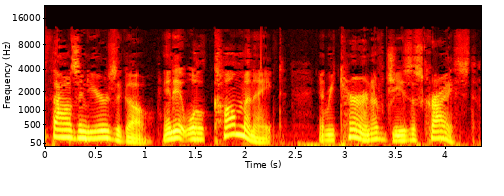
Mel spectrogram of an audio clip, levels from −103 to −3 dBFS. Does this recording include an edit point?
yes; 2 cuts; at 1.1 s, 2.8 s

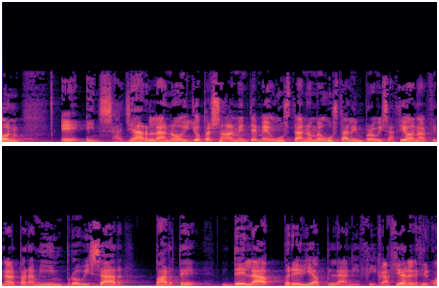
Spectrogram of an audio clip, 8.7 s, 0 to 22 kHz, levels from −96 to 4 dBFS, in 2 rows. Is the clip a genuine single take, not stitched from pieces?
yes; 0 cuts

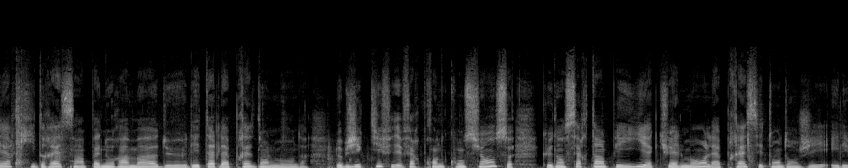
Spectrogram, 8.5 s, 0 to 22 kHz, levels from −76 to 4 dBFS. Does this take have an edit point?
yes; 1 cut; at 4.0 s

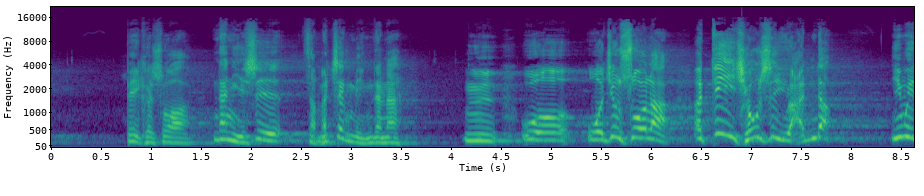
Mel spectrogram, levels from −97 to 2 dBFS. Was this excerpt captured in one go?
no; 1 cut; at 3.7 s

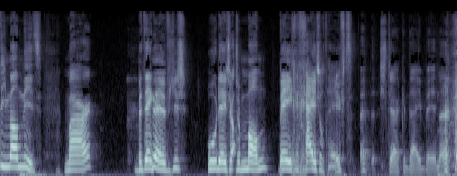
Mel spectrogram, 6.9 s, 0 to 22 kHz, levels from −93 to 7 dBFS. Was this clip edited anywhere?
yes; 4 cuts; at 2.3 s, 3.5 s, 4.2 s, 5.7 s

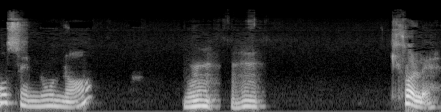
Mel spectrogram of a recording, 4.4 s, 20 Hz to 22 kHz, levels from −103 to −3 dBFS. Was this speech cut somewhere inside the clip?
no; 0 cuts

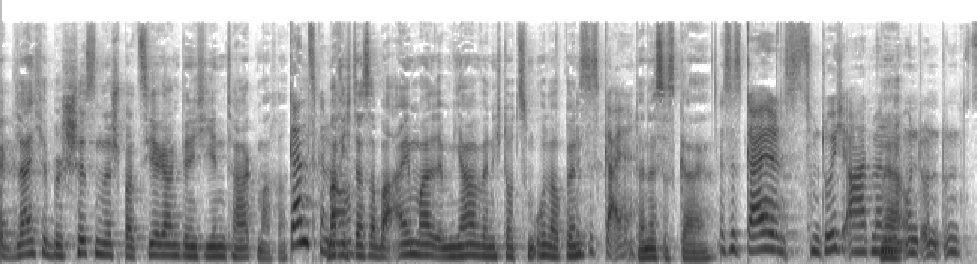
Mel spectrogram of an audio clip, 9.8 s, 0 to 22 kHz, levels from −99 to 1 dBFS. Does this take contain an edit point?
no; 0 cuts

